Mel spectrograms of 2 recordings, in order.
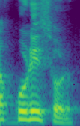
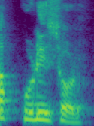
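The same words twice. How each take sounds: First: Exorcist's command, higher and louder; commanding shout. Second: A firm, raised exorcist's command, somewhat higher; commanding shout. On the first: Exorcist commanding the spirit to leave the body, loud shout. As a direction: order the spirit out with force. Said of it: "ते म्हणला". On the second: Exorcist ordering the spirit out of the boy, mock shout. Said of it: "मोठ्याने ओरडून बोलला". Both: Retold or imitated.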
